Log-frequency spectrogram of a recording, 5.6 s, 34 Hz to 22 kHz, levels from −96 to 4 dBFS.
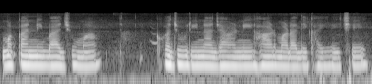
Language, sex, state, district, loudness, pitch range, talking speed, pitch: Gujarati, female, Gujarat, Valsad, -15 LUFS, 140-150 Hz, 85 wpm, 140 Hz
